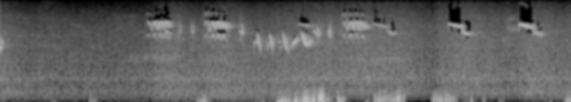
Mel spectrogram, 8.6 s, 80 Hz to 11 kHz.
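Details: Icterine warbler, recorded 27 June 2021 in Västerbotten, delivering a varied song: high chattering notes, a cluster of rising and falling slurred whistles, then sharp clipped calls. Low thumping and rustling sounds run alongside.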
